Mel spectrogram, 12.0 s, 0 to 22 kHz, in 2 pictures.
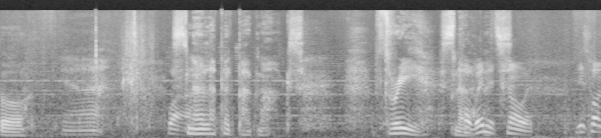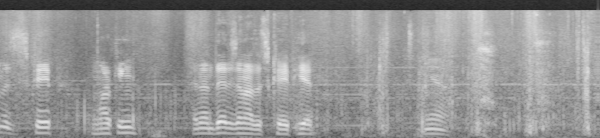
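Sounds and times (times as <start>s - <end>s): boots stepping on snow: 4.4s - 12.0s.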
